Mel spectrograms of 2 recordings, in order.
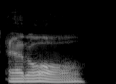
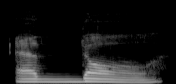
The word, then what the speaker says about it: at all: It's spelled B-U-T-T-E-R, butter. But we say budder, budder, a D sound. And at all becomes ad-all, ad-all, not at all.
